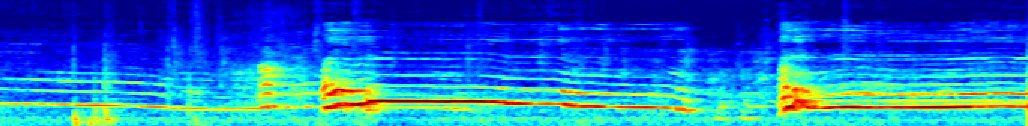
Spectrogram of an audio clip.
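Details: Siberian Husky howling along with a wolf on television; long smooth tonal howls that slide gently downward, three drawn-out phrases, each restarting higher after a short break, rich in overtones over a quiet room.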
